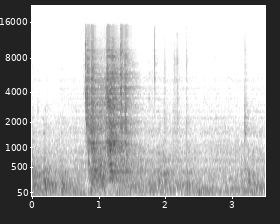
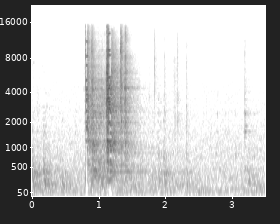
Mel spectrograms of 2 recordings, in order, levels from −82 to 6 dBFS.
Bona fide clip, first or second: second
